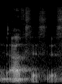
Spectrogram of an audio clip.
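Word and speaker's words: access: これはですね、アクセス、このウェブサイトにアクセスしてください、アクセスですね。これは同じ意味で同じあの読みで発音なんですが、ちょっと微妙に発音が違います。正しい発音しますとアクセス、アクセス、 A のところをミャーの音ですね。でそれでミャーでアクセスで、アクセス、アクセスと U をつけないように S で終わるよね。アクセス、アクセスっていう音です。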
